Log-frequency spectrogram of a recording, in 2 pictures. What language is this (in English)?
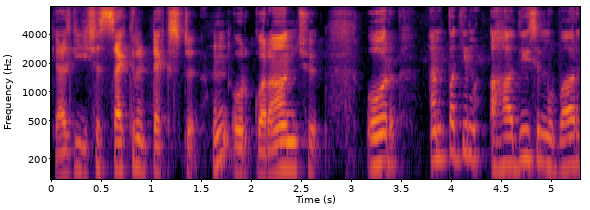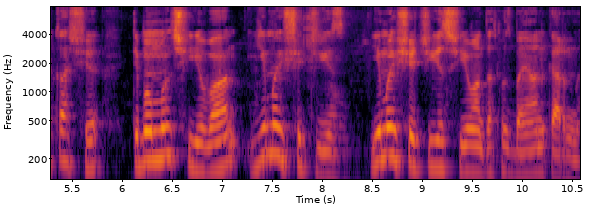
Kashmiri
